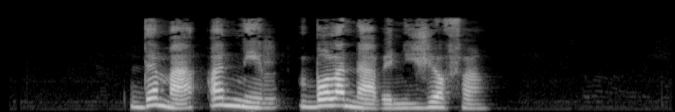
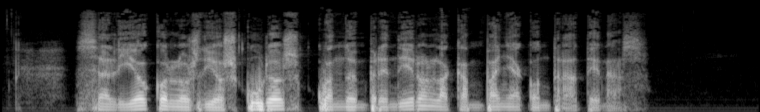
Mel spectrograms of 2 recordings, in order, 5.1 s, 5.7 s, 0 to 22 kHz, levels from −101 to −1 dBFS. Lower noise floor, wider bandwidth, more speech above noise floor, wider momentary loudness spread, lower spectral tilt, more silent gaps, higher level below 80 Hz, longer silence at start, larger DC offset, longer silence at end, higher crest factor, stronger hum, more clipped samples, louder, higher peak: about the same, -83 dBFS vs -81 dBFS; second, 11.5 kHz vs 13.5 kHz; about the same, 57 dB vs 60 dB; second, 13 LU vs 16 LU; second, -5 dB/octave vs -7.5 dB/octave; neither; second, -76 dBFS vs -46 dBFS; first, 1 s vs 0.6 s; neither; first, 1.4 s vs 0.9 s; about the same, 20 dB vs 20 dB; neither; neither; second, -26 LUFS vs -22 LUFS; second, -8 dBFS vs -2 dBFS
